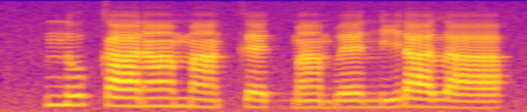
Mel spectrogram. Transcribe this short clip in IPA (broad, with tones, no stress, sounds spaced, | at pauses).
n o˦ k a˧ ɾ ã˧ m ã˨ k ɛ˨ ɡ͡b ã˨ b ɛ˨ n i˨˦ ɾ a˦ l a˧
